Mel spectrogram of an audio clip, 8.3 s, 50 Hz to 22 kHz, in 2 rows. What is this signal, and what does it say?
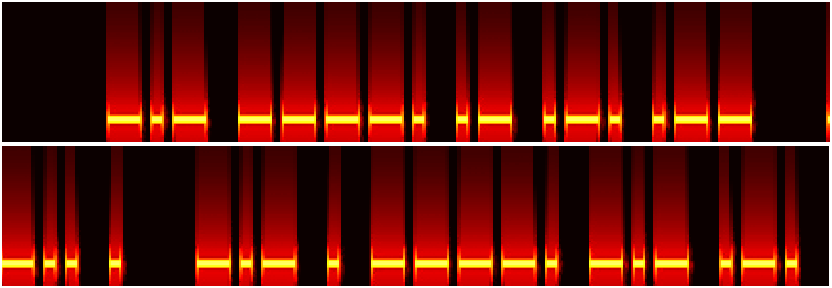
Morse code, heard as a keyed tone, about 22 wpm, 700 Hz. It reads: K9ARW DE KE9KR
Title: USA Callsign DE Callsign - 5 Characters - 22wpm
